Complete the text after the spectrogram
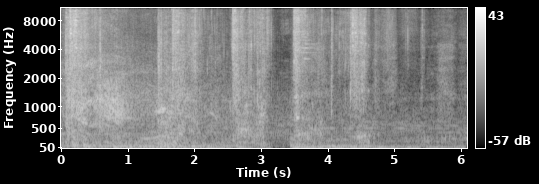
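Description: A machete strikes flesh with heavy thuds.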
